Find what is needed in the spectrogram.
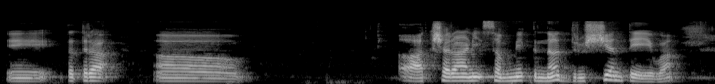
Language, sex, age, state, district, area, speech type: Sanskrit, female, 45-60, Karnataka, Dakshina Kannada, urban, spontaneous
